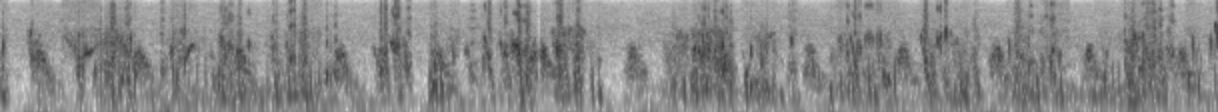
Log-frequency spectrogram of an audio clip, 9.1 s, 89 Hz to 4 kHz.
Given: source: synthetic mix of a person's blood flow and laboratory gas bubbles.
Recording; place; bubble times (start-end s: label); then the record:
Doppler ultrasound of blood flow; subclavian vein
0.00-0.08 s: bubbles
0.18-0.39 s: bubbles
0.45-1.04 s: bubbles
1.19-1.90 s: bubbles
1.97-2.54 s: bubbles
2.77-3.10 s: bubbles
3.18-3.44 s: bubbles
3.46-4.05 s: bubbles
4.10-4.54 s: bubbles
4.96-5.51 s: bubbles
5.55-6.00 s: bubbles
6.19-6.75 s: bubbles
6.86-7.37 s: bubbles
7.53-8.03 s: bubbles
8.20-8.83 s: bubbles
8.87-9.14 s: bubbles
From the record:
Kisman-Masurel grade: 343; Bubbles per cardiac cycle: rolling drumbeat, 9 or more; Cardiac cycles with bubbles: 100%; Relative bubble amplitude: loud (0.450 to 0.775); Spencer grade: 3 (all of the cardiac periods contain showers or single bubble signals, but not dominating or overriding the cardiac motion signals); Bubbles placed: anywhere in the cardiac cycle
